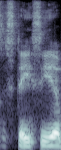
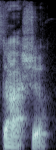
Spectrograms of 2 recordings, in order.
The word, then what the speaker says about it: Stacia: um you got estacia i i want to pronounce the stacia but it's tasha tasha okay so she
